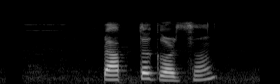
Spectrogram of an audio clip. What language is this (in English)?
Nepali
